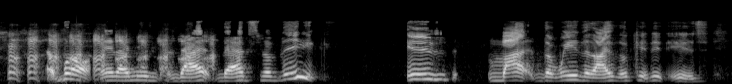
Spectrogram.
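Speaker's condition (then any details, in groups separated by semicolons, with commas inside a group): Cerebral palsy; cerebral palsy, wheelchair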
